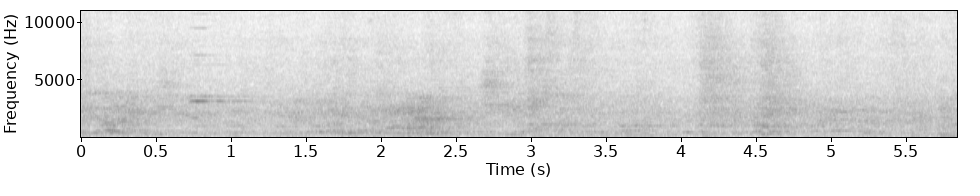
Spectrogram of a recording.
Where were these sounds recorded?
in a subway station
